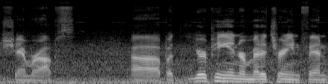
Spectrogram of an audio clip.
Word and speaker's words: Chamaerops: In Latin, it would be Chamaerops. Most people pronounce it Chamaerops.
